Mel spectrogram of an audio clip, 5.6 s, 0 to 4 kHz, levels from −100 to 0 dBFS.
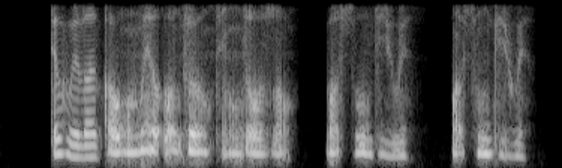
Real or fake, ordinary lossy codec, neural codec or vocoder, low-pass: fake; none; autoencoder, 44.1 kHz, a latent of 192 numbers a frame, MeloTTS; 3.6 kHz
